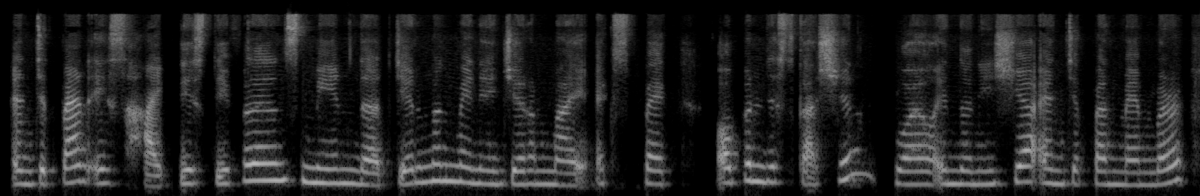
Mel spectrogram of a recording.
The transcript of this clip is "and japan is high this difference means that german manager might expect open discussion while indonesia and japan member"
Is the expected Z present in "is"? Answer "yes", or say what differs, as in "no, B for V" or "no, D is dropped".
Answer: no, S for Z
